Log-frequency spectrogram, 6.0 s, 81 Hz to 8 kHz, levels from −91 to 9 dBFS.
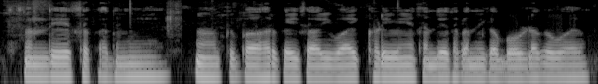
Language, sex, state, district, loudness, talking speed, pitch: Hindi, male, Uttar Pradesh, Hamirpur, -29 LUFS, 190 wpm, 115 Hz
